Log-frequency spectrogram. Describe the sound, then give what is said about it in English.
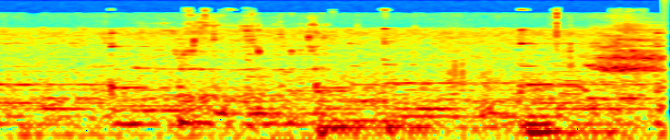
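Someone takes a quiet sip of a drink, soft wet slurping and liquid movement lasting a few seconds, with faint clicks and gulps and no talking. “Before we get to the math, let me take a sip of my beverage here real quick.”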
